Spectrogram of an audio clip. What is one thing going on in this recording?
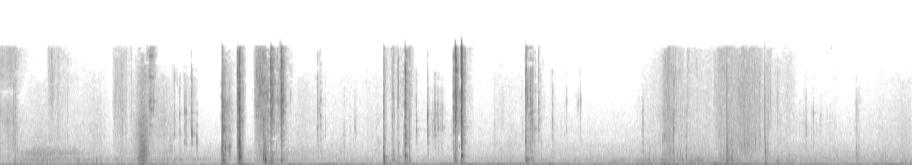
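A rifle clatters and clicks as it is reloaded.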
